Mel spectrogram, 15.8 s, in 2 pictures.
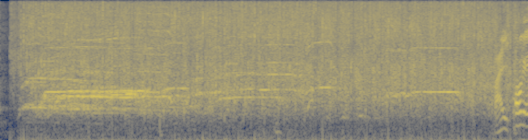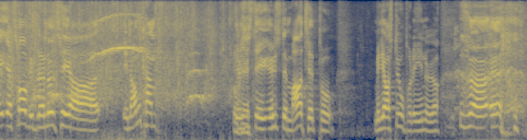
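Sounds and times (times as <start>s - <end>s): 
crowd clapping to vote: 0.0s - 11.9s
speech: 7.5s - 10.4s, 11.4s - 15.8s
laughter: 14.8s - 15.8s.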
